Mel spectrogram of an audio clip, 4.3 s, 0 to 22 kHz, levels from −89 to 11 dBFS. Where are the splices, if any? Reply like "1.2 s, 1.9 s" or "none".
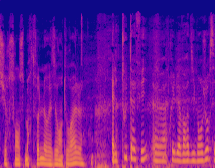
2.4 s

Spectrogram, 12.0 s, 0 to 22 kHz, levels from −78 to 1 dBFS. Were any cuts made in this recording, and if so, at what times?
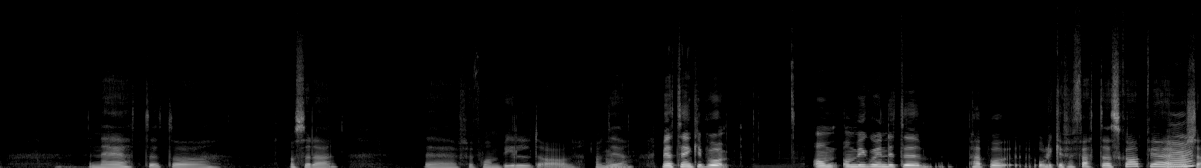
5.8 s, 6.4 s

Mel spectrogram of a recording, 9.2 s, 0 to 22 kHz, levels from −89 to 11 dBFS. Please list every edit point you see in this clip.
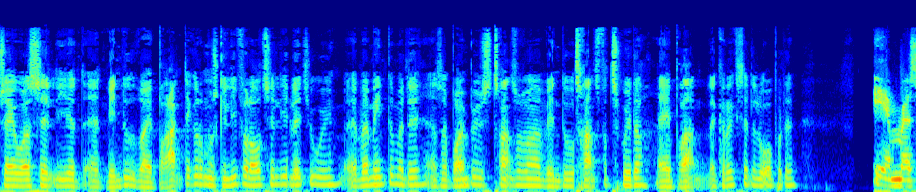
1.1 s, 2.9 s, 5.7 s, 6.6 s

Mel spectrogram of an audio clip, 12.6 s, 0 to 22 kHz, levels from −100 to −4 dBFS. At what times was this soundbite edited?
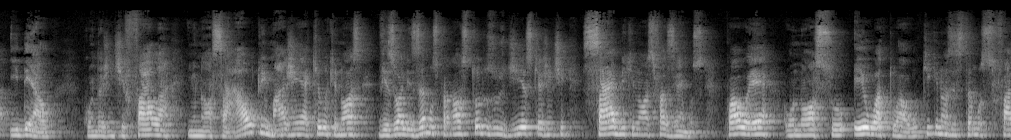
none

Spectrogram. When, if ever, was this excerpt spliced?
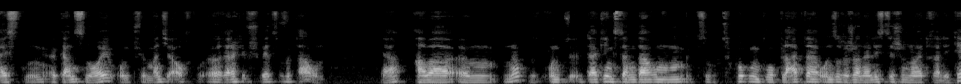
4.1 s

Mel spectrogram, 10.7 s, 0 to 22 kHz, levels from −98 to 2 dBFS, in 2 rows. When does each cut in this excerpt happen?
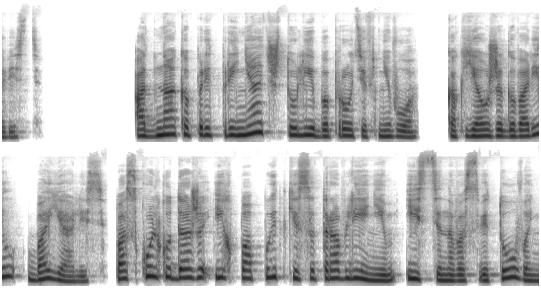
6.4 s

